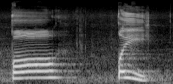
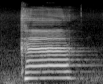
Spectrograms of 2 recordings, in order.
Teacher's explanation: QF dan kaf sama-sama di pangkal lidah ya. Ee lidah yang paling belakang. Kalau qf mah belakang banget. Kalau kaf sedikit di depannya ya. Hati-hati ketika kasrah.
